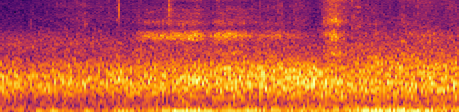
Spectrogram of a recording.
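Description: Low, steady hum of a vehicle engine running nearby, growing louder about half a second in.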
